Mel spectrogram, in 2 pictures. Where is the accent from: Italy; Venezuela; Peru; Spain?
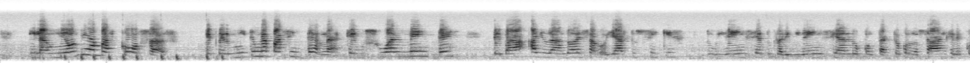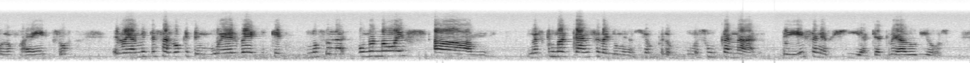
Venezuela; now in New York, United States; soy venezolana. Tengo desde hace 7 años, vivo en Nueva York.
